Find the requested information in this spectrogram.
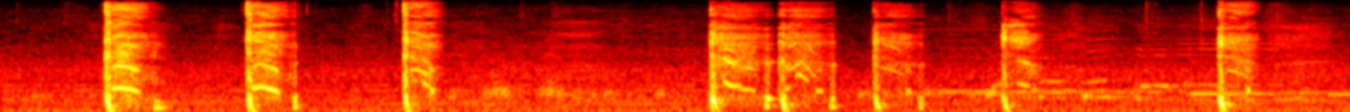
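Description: About nine coughs over seven seconds, single at first, then a closer run of dry, harsh bursts. Repeated coughing.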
